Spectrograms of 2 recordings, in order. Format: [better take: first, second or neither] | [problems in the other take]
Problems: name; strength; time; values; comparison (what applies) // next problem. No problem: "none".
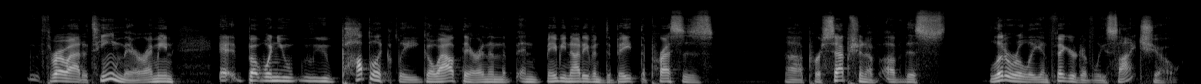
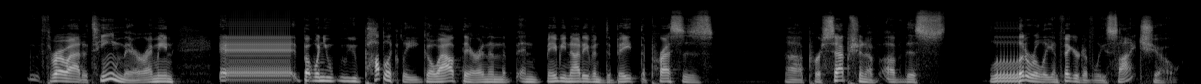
first | audio freezing; at 2.5 s for 0.5 s and at 10 s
